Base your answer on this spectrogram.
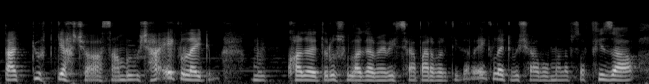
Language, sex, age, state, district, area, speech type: Kashmiri, female, 18-30, Jammu and Kashmir, Ganderbal, rural, spontaneous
